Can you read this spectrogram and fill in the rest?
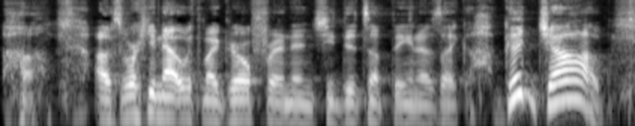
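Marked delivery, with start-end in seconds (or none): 3.1-4.1 put-on very high-pitched baby talk voice. Retelling praising a girlfriend while working out: baby talk tone. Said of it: "like I talk to my, uh, fifteen-month-old".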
